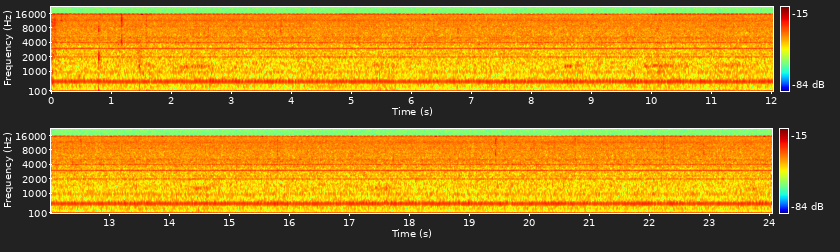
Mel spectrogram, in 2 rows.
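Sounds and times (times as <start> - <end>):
electrical whine: 0.0 - 24.0.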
